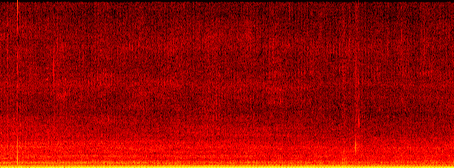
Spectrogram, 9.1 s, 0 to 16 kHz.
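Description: Morris Minor 1000 van's A-series four-cylinder engine idling steadily.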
